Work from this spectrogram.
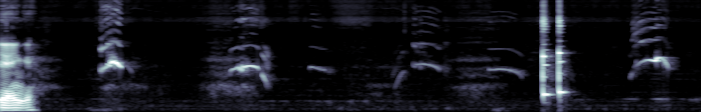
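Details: Persian doll-face kitten giving several short, thin mews that rise then fall, spaced roughly a second apart across the clip, with a brief loud noise at the start and two sharp clicks near the end.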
